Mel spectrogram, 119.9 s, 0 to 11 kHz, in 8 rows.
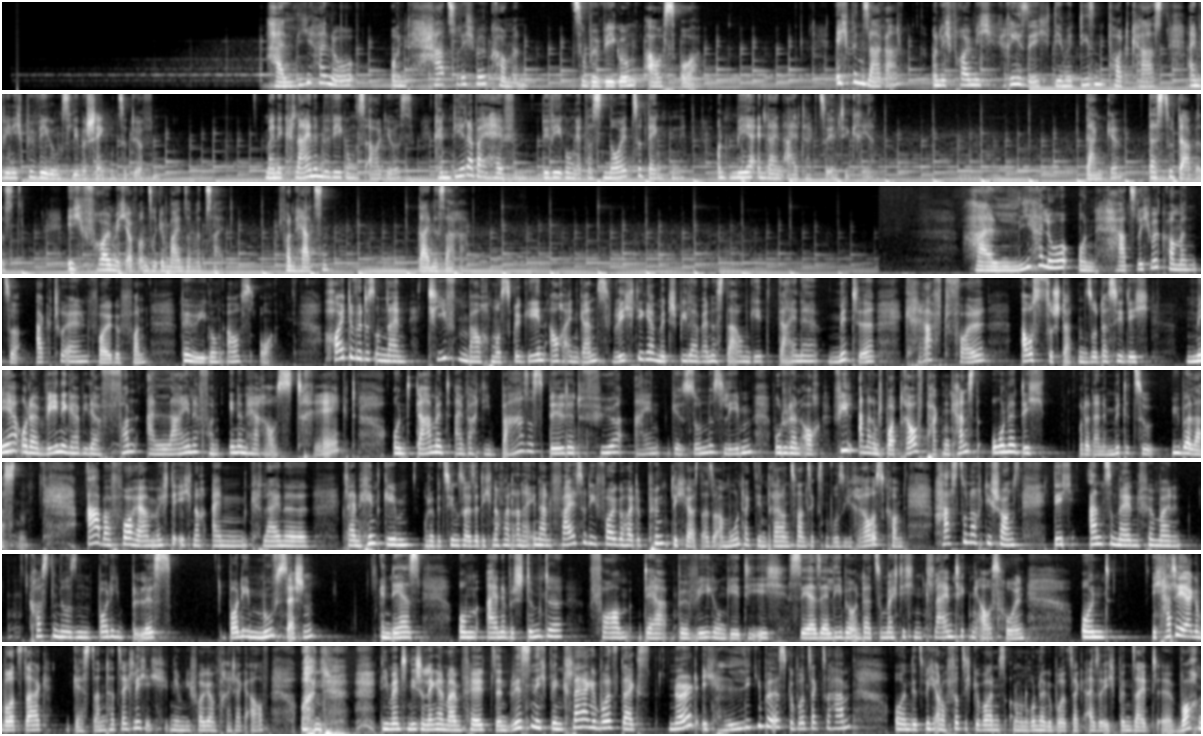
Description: Die aktive Übungssession beginnt circa ab Minute 5, davor gibt es noch eine Einladung und persönliche Einblicke in meine Arbeit!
